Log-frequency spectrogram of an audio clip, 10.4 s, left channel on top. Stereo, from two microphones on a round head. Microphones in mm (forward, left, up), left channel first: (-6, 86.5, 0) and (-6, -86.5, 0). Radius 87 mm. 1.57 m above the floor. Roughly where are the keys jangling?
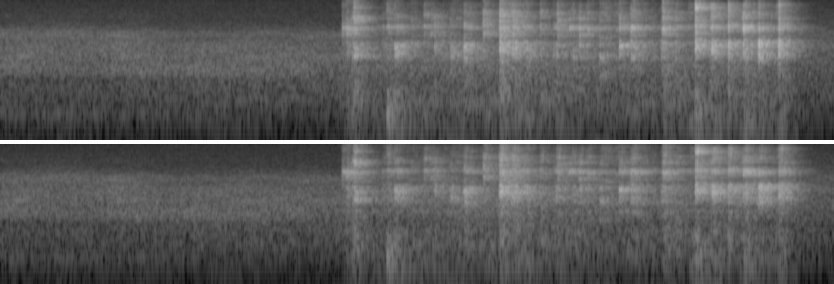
Centre.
